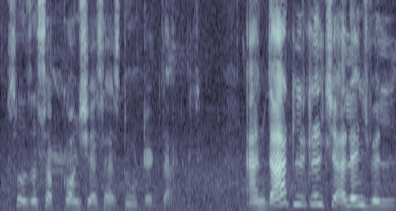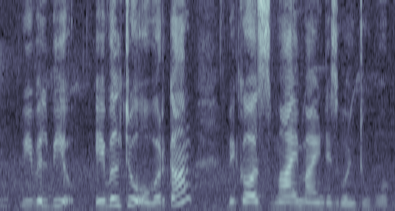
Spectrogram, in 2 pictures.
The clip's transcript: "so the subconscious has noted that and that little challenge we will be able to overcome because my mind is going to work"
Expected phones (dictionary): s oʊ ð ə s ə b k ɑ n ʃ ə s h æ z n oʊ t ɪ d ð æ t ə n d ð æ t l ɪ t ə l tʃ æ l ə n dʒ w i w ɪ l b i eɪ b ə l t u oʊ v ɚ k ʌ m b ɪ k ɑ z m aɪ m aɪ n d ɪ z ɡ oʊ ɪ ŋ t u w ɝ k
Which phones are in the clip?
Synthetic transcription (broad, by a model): s oʊ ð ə s ə b k ɑ n ʃ ə s h æ z n oʊ t ɪ d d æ t ə n d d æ t l ɪ t ə l tʃ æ l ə n dʒ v i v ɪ l b i eɪ b ə l t u oʊ v ɚ k ʌ m b ɪ k ɑ z m aɪ m aɪ n d ɪ z ɡ oʊ ɪ ŋ t u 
